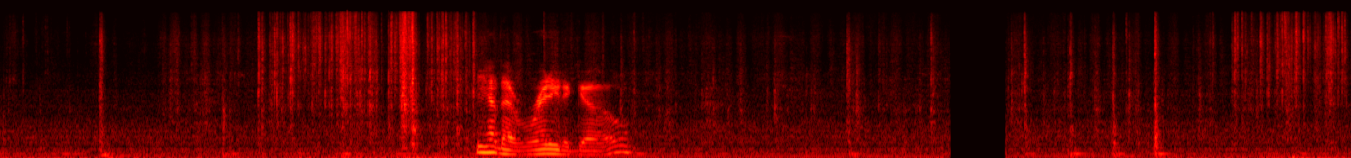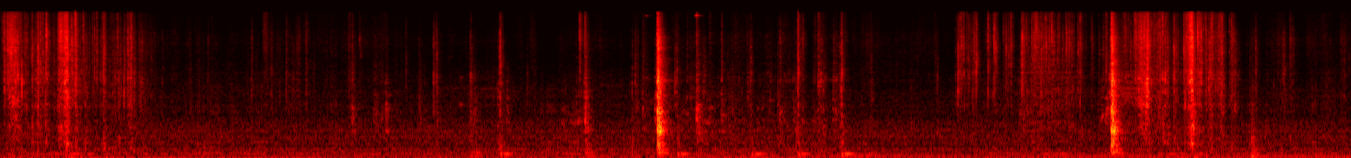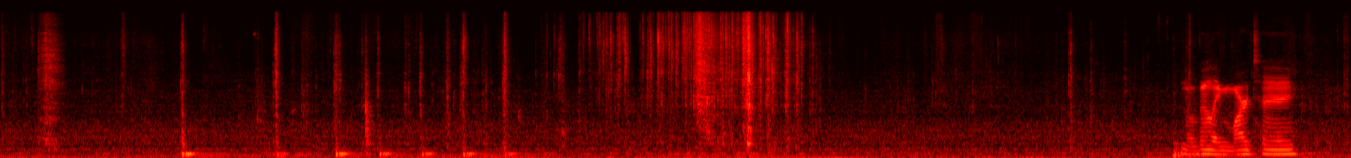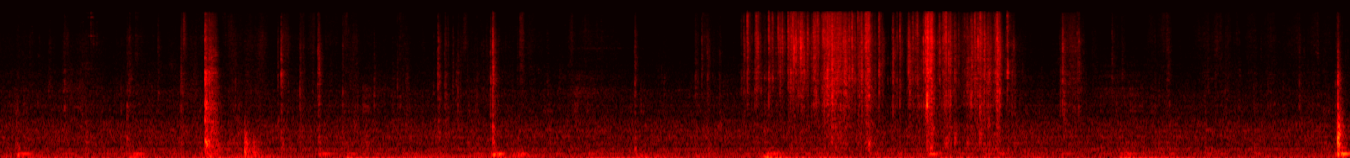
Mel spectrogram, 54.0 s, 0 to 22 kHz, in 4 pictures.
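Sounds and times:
wrapper crinkling: 1.7 - 6.3, 11.8 - 15.2, 22.8 - 27.1, 32.4 - 35.4, 47.6 - 51.4.

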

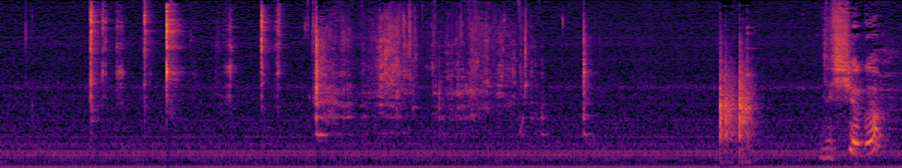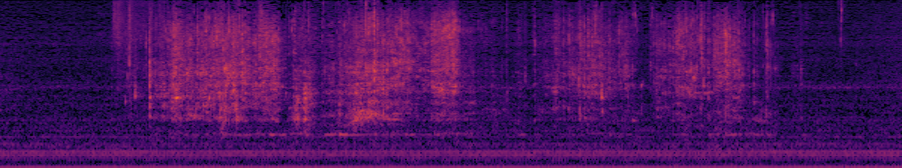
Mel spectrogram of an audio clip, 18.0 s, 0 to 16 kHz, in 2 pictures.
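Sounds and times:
metal spoon stirring broth: 0.9 - 6.0, 10.2 - 17.1.

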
